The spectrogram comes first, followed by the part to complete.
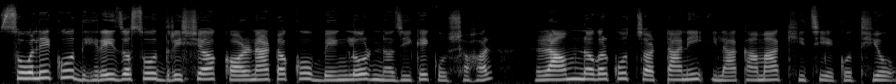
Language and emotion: Nepali, neutral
